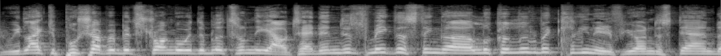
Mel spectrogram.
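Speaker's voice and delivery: hammed-up Scottish coach addressing the players; attempted Scottish accent. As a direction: imitate a chap-ish coach with a Scottish accent. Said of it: "it's actually a Scottish accent".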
